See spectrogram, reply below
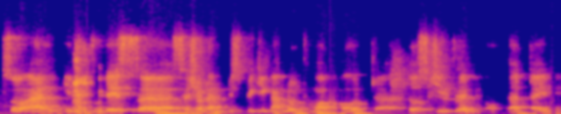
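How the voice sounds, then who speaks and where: A man with a Kenyan accent speaking haltingly as a charity leader on an online panel. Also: medium pitch, fairly even intonation. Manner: halting, pausing mid-sentence. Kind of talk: introductory talk on a video call. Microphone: video call. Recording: echoey, noisy, muffled internet connection.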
